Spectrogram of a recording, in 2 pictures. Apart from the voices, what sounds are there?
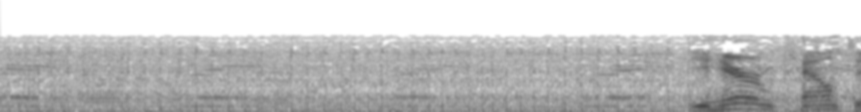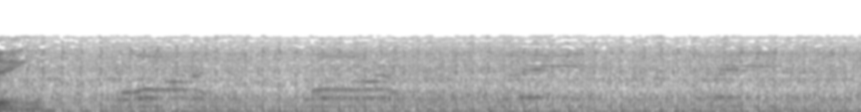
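chainsaw engine running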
